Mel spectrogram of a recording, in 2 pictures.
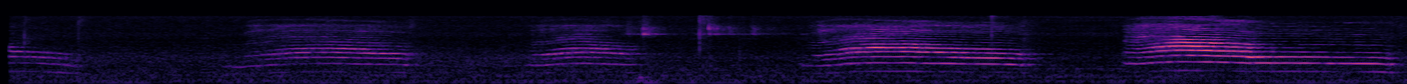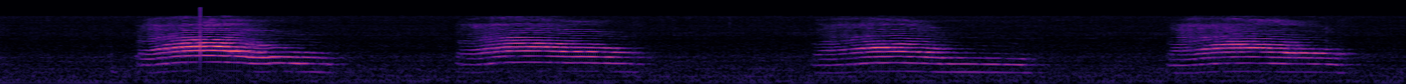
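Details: Nora, a formerly outdoor cat on day eight of adjusting to fully indoor life, lounging on the sofa, gives eight drawn-out meows. Each rises then falls, repeated about every one and a half to two seconds in a quiet room.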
